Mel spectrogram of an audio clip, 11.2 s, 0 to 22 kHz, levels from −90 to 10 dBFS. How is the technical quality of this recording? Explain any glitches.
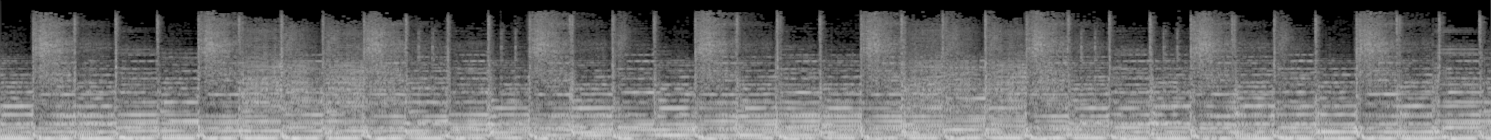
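No glitches or technical faults can be heard anywhere in this recording. Nothing interrupts or degrades the sound at any point.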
